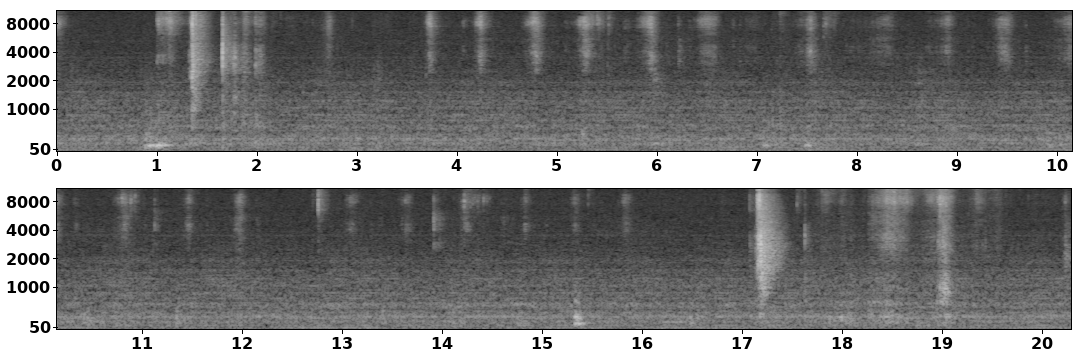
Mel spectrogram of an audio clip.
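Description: Sand crumbles and patters as chunks break apart.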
